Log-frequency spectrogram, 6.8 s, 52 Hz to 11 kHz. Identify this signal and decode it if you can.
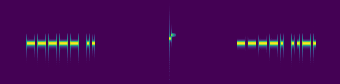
Morse code, heard as a keyed tone, about 21 wpm, 700 Hz. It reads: 0 I 9 F
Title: Single-Letter Single-Number 22wpm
